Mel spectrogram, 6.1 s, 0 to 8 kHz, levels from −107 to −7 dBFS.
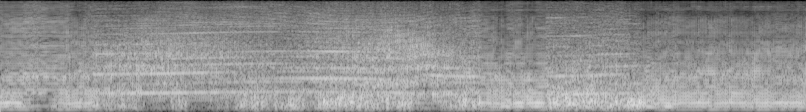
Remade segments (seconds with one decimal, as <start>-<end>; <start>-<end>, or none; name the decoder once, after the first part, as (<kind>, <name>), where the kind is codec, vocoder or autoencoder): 0.0-0.7 (vocoder, HiFi-GAN); 3.6-4.1; 4.8-6.1

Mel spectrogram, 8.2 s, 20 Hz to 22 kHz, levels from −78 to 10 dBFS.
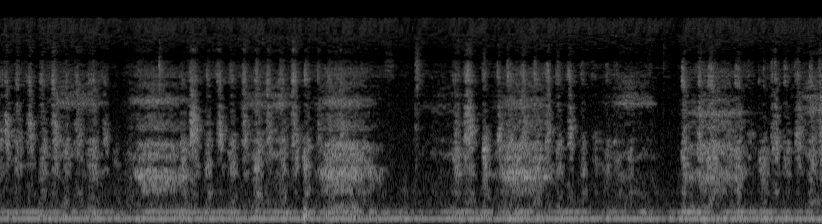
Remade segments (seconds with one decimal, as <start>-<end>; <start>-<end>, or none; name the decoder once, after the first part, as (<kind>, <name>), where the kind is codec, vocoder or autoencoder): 0.9-5.5 (vocoder, Vocos)

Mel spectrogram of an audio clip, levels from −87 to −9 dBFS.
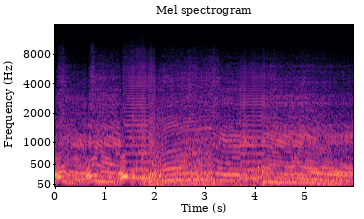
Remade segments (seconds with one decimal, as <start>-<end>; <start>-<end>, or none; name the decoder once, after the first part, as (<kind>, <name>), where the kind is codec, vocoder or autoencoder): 1.4-2.0 (vocoder, Vocos); 3.7-4.2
